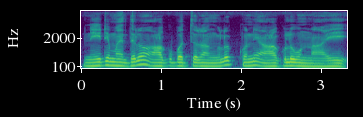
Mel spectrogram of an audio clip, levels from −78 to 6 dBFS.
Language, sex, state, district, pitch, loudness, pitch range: Telugu, male, Telangana, Mahabubabad, 130 Hz, -13 LUFS, 120-140 Hz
